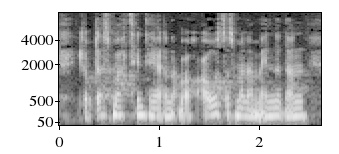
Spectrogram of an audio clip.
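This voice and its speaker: Noticeable background noise surrounds a woman's voice. She has a fairly low pitch and monotone, flat intonation. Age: 40s. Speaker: CEO of a family pet-products company. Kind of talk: interview. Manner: hesitant, many filler sounds.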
